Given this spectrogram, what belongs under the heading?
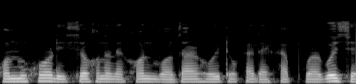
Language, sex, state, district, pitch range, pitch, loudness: Assamese, male, Assam, Sonitpur, 120-130 Hz, 125 Hz, -19 LUFS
